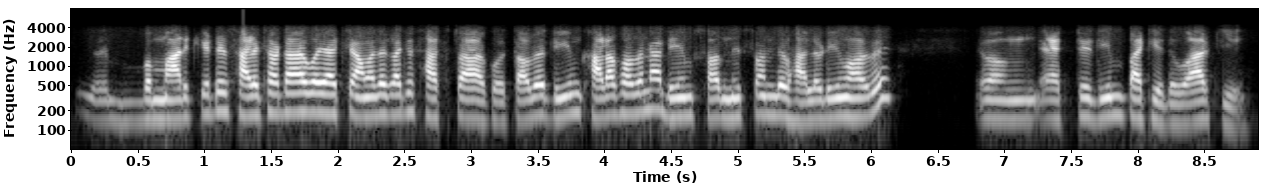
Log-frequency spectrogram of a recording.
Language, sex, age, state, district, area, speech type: Bengali, male, 30-45, West Bengal, Birbhum, urban, conversation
